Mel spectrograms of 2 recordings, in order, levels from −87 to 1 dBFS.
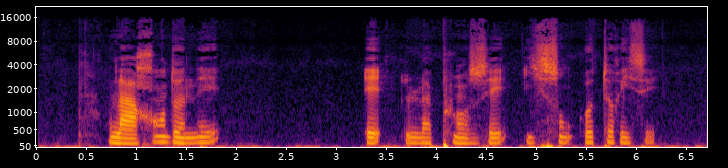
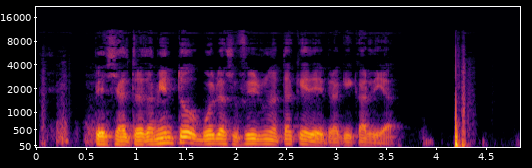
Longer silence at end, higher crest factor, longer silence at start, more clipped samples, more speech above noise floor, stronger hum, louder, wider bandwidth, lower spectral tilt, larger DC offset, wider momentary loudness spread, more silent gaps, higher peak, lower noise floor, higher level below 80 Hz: second, 0.05 s vs 0.55 s; about the same, 20 dB vs 22 dB; about the same, 0.05 s vs 0.05 s; neither; second, 27 dB vs 39 dB; neither; about the same, -21 LUFS vs -21 LUFS; first, 16 kHz vs 11 kHz; second, -5 dB/octave vs -8 dB/octave; neither; second, 11 LU vs 14 LU; neither; about the same, -2 dBFS vs 0 dBFS; second, -47 dBFS vs -59 dBFS; first, -32 dBFS vs -40 dBFS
